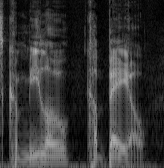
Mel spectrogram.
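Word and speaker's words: Camila Cabello: You know, I'll never understand how to pronounce her name because it's Camilo Cabello. So in the first set of L's, you don't pronounce, you do pronounce the L's.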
